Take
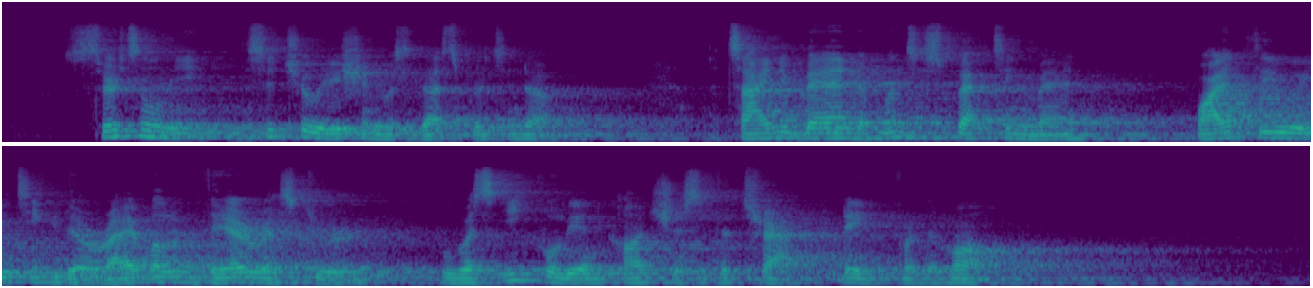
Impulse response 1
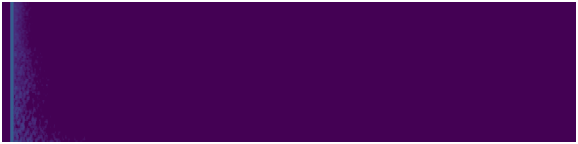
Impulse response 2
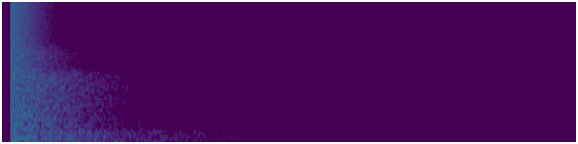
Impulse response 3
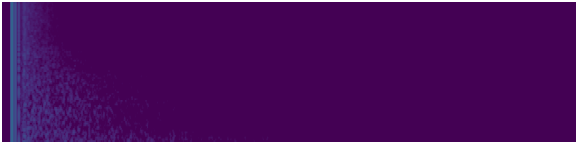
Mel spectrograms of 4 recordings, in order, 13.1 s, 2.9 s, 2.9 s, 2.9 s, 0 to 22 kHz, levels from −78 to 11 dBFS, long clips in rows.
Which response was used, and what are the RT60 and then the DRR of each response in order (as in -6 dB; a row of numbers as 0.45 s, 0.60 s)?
3; 0.85 s, 1.4 s, 2.8 s; 7.5 dB, -9.5 dB, 3.0 dB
